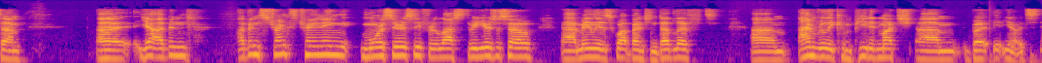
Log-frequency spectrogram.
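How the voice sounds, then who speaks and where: A man's voice: medium pitch, fairly bright tone, highs cut off. A man in his thirties from Turkey, guest on a casual podcast, explaining things with many ums and uhs. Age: 30s. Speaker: guest orthopaedic surgeon.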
